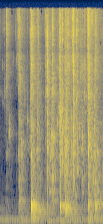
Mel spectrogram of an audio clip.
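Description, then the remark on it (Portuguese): Ocean water sloshes and splashes around a drifting boat in the middle of the ocean in irregular surges, with a few louder slaps against the hull breaking through a steady watery wash, and no one speaking. “perdido no barco, no meio do oceano.”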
